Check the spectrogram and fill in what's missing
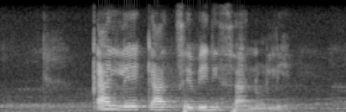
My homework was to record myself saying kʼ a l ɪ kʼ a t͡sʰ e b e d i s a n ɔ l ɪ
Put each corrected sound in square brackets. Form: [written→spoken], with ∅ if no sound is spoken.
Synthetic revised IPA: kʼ a l ɪ kʼ a t͡sʰ e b e d i s a n ɔ l ɪ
